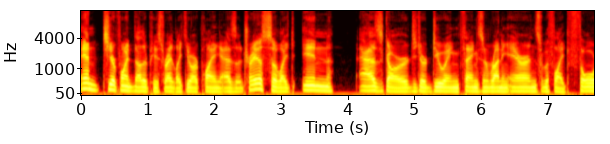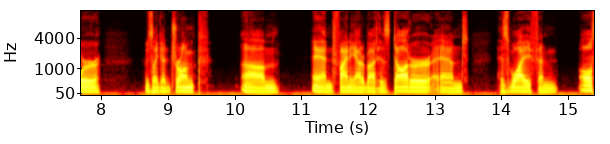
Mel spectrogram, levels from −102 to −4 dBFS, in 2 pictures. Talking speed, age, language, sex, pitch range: 165 wpm, 20-39, English, male, 100-125 Hz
